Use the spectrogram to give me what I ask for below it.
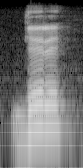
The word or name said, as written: gere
